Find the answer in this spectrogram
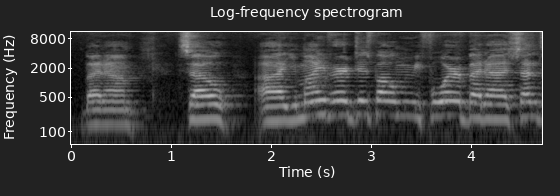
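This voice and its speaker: A high-pitched man's voice at a fairly slow pace, fairly even in intonation, over noticeable background noise. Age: 70s. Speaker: podcast co-host and poet. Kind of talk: casual chat. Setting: at co-host's home. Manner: halting.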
